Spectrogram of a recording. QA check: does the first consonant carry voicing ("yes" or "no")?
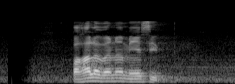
no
